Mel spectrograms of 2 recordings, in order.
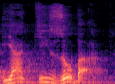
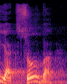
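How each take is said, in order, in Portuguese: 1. A consoante do meio é um som de z vibrante. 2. A consoante do meio é um som de s sibilante. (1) "Se nós fôssemos ler essa palavra aqui no português, seria yakisoba" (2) "Se lê yakisoba"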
